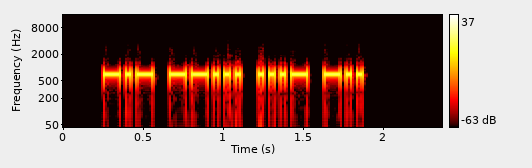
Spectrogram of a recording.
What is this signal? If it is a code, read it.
Morse code, heard as a keyed tone, about 36 wpm, 700 Hz. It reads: K7VD
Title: USA Call Signs - 4 Characters - 35wpm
